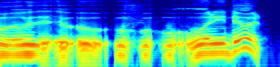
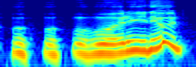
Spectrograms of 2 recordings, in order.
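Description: First: High, stuttered what; stammering high voice. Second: High, quick stammered question; shorter stammering bit. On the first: Repeating the stammer bit. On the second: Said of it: "You gotta shrink it down". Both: Pretend.

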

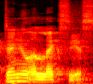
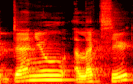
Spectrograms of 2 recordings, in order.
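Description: First: Surname said as "Alexius", ending in "-us"; corrected pronunciation. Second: Surname said as "Alexiuk", ending in "-uk"; unsure try at "Alexiuk", ending on "k"; mistaken pronunciation. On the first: Host repeats guest's surname after being corrected, "Alexius" ending in s. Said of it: "Close, it's Alexius". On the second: Host tries guest's surname on air, mistaken "Alexiuk" with a k ending. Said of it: "is that pronounced Alexiuk?". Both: Real, not acted.

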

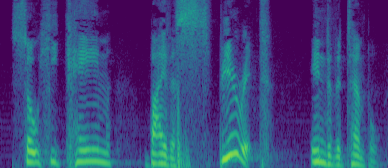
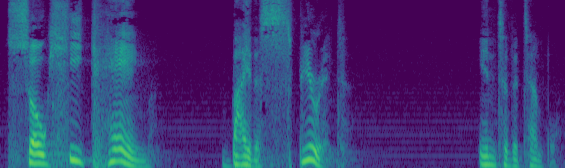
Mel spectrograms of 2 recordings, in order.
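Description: First: Said in the usual way. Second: Slow scripture reading. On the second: Real, not acted.

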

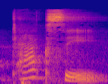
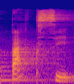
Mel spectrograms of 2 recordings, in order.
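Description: First: "taxi" with an E sound in the A; English pronunciation. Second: Said in the usual way. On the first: Shown as a demonstration. Teacher models correct English taxi for students, English pronunciation. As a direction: say "taxi" the English way, TEK-see, softly. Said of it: "A gente vai fazer esse som de E no A". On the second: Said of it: "a pronúncia correta da palavra táxi em inglês é".

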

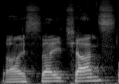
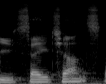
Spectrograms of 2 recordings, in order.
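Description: First: "chance" said with a short flat a, as in "chanse"; northern chance. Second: "chance" said with a long broad ah, as in "chahnce"; posh chance. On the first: Answering the posh co-host, "chance" said with a short flat a. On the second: Teasing his co-host, "chance" said with a broad ah. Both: Shown as a demonstration. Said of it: "You say chance, I say chance".

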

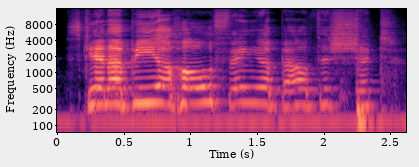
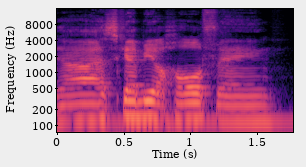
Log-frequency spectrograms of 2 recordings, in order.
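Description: First: High, strained whine; whiny exasperation. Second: Low, soft groaning complaint; resigned dread. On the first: Real, not acted. Podcaster dreading a police call, high exasperated whine. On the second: Retold or imitated. Podcaster dreading a police call, low resigned voice. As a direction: say it low and deflated. Dreading the cops being called.

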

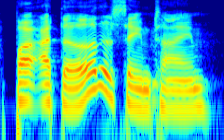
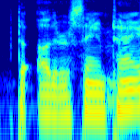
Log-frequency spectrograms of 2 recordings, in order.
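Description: First: Said in the usual way. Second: "the other same time" repeated much softer and lower, testing the phrase; softly questioning the wording under the breath; quiet doubtful repeat. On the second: Shown as a demonstration. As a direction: mutter it back to yourself, unsure. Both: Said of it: "is that a thing?".

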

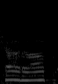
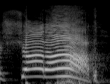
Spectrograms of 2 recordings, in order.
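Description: First: Soft, small shut up; timid shut up. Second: Much higher, full-force yell of shut up; shouted shut up. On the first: Preacher showing the wrong, timid way to rebuke, soft. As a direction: say shut up barely above a breath. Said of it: "you don't want to say". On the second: Preacher showing how to rebuke the curser, loud shout. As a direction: bellow shut up with all your authority. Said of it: "You want to say". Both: Shown as a demonstration.

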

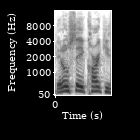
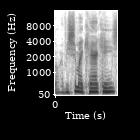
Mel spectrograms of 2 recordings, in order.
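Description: First: Said in the usual way. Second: Mock Boston accent on car keys; hammed-up Boston car keys. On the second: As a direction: drop the r, say it like a Bostonian. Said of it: "it's all just a Boston accent".

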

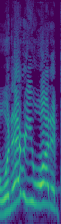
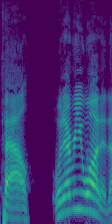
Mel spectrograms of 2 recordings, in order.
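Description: First: High, quick and bright offer; excited. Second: Said in the usual way. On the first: Real, not acted. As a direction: burst out with the offer. Offering the gift to Johnny.

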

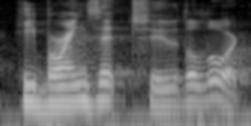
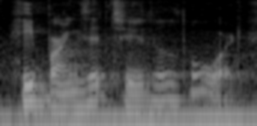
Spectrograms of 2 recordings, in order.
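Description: First: "he brings it to the Lord" said firmly, "brings" leaned on; emphatic. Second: "he brings it to the Lord" said much softer, dropping away; quiet. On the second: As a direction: let "he brings it to the Lord" fall to a near hush. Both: Shown as a demonstration.

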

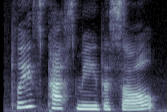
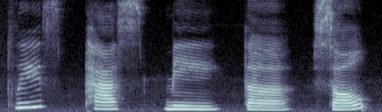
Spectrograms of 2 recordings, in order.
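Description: First: Said in the usual way. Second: Slow and deliberate. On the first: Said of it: "repetition drill, normal take". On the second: Shown as a demonstration. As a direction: draw out every word. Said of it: "repetition drill, slowed take".

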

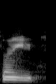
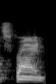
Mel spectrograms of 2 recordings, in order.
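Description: First: Skrine said like "screen"; "Skrine" rhyming with green; correct pronunciation. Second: Skrine said to rhyme with shine; "Skrine" with an eye vowel; pronounced as spelled. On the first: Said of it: "but it's pronounced Skrine". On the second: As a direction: say Skrine with a long i, as in line. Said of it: "It's spelled Skrine". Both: Shown as a demonstration.

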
